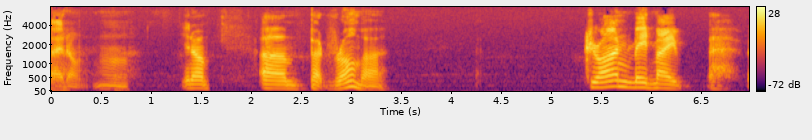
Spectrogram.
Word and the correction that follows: Cuarón: Curran. is that how you say his name? – Alfonso Cuarón.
